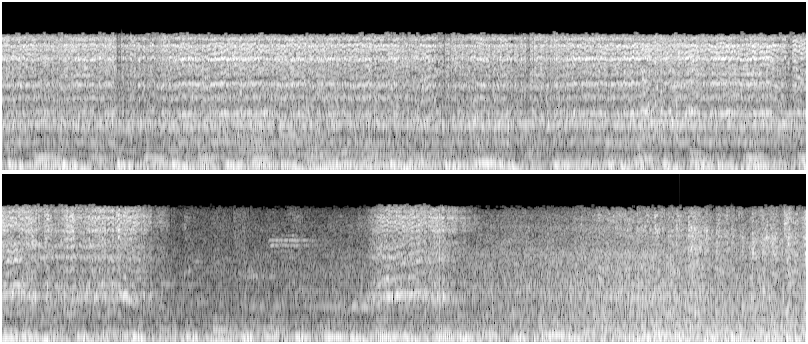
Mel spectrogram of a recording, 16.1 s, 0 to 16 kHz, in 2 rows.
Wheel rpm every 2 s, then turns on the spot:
160, 160, 160, 170, 120, 30, 30, 20.
12-16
